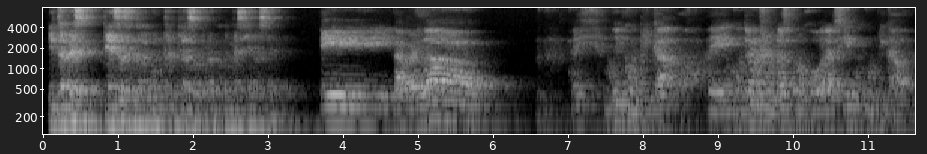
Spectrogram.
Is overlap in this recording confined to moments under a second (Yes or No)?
Yes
